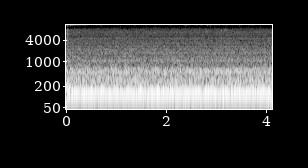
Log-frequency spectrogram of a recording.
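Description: RV air conditioner running on inverter power from the batteries with its compressor on: a steady low hum under an even rush of air.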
